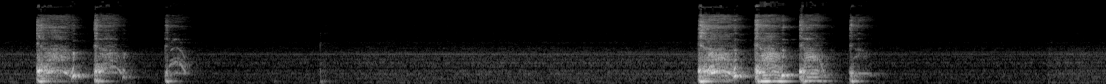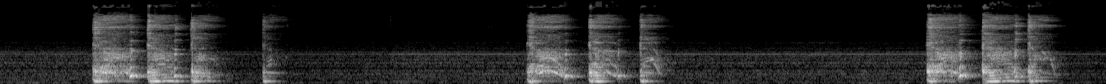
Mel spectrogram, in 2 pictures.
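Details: Five bouts of harsh, loose coughing, three or four coughs each, over a steady background hum; wet barking cough.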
